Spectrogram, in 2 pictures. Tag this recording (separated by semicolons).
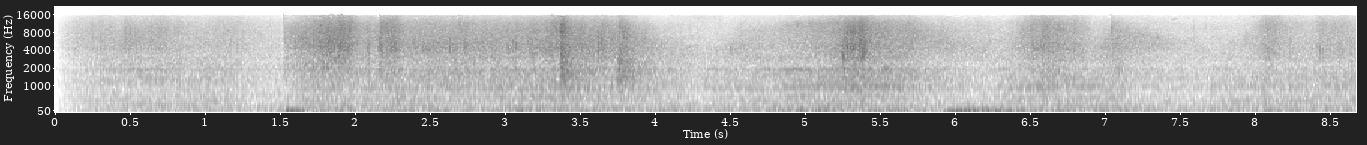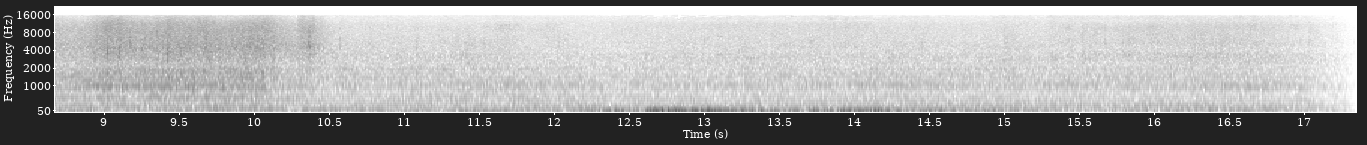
mowing; garden; grass; mower; shear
